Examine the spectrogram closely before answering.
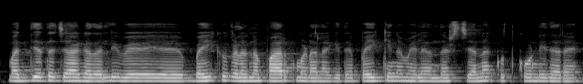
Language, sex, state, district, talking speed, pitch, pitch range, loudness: Kannada, female, Karnataka, Bangalore, 115 wpm, 160 Hz, 155-165 Hz, -18 LUFS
